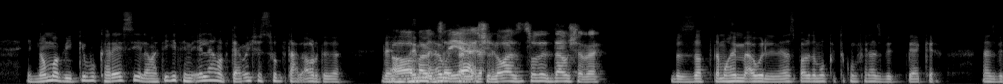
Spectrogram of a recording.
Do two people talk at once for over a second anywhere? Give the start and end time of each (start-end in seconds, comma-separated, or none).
3.9-5.2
